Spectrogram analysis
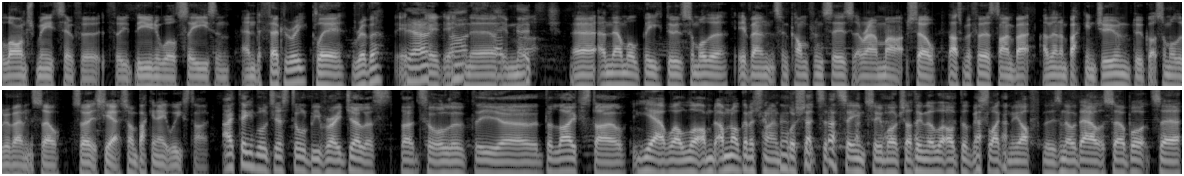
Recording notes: Recorded during the Advantage Travel Partnerships special cruise conference in Paris onboard their stunning ship Joie de Vivre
